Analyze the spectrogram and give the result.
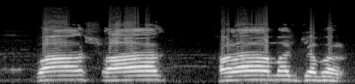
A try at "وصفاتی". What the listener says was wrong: نہیں، کھڑا مت زبر تو بعد میں سواد پہ خود آ رہے ہیں، دیکھا جائے گا واؤ پر کیا ہے، واؤ پہ صرف زبر ہے، واؤ سواد زبر وس، اب آگے سواد سواد فا کھڑا مت زبر،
